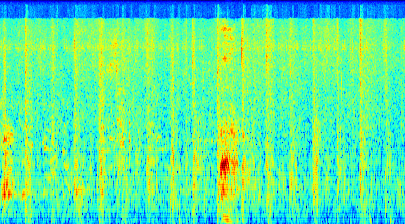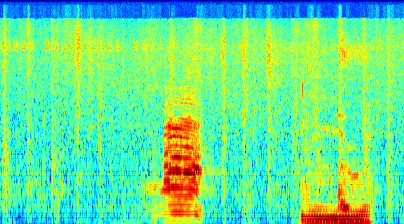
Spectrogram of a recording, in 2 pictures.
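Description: A cow moos twice, the first drawn-out call moderately loud and the second louder and fuller, after a stretch of quiet, scattered background noise.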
